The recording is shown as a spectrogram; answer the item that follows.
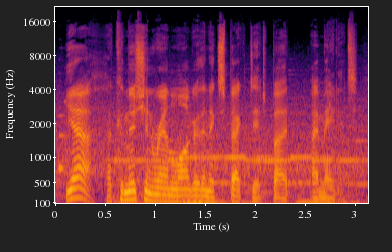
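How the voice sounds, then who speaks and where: A man voicing a calm young man in a game, measured and terse. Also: medium pitch, music in the background, natural voice. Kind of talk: game voice acting. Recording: game mix with crowd noise.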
